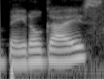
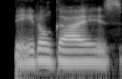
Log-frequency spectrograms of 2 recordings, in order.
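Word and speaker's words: Betelgeuse: So, I guess my point is is there's multiple ways to to pronounce this star. Uh Betal Guys, Betal Juiced, Beetlejuice. I can't really see calling it Beetlejuice cuz that's not how you would pronounce it with just one e in English.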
